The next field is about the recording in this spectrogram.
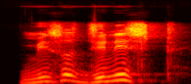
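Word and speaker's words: misogynist: मिसोजिनिस्ट, gynae नहीं है यहाँ पे, गायनी ऐसे पढ़ते, लेकिन यहाँ पे जब बताए थे ना तुम लोग को अभी हम प्रोनाउंसिएशन में, जिनिस्ट है, मिसोजिनिस्ट। मिसोजिनिस्ट मतलब क्या होता है?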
